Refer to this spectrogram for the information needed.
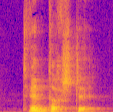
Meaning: twentieth
- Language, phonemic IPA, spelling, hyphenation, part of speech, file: Dutch, /ˈtʋɪn.təx.stə/, twintigste, twin‧tig‧ste, adjective, Nl-twintigste.ogg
